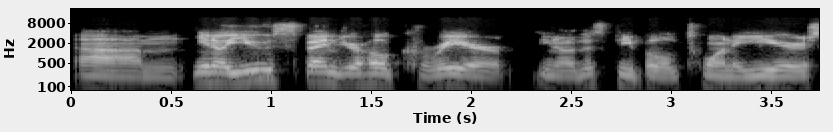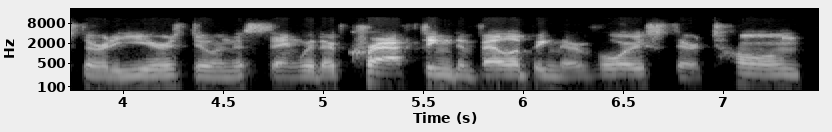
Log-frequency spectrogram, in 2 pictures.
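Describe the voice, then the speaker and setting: A man who works as a stand-up comedian, chatting casually in an interview and telling stories with quick asides. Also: fairly low pitch, no echo, highs cut off. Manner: animated storyteller, quick asides.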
